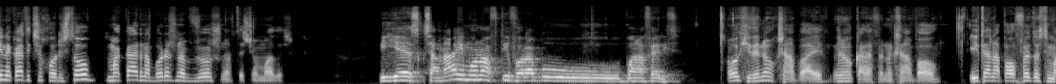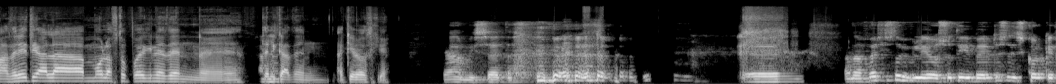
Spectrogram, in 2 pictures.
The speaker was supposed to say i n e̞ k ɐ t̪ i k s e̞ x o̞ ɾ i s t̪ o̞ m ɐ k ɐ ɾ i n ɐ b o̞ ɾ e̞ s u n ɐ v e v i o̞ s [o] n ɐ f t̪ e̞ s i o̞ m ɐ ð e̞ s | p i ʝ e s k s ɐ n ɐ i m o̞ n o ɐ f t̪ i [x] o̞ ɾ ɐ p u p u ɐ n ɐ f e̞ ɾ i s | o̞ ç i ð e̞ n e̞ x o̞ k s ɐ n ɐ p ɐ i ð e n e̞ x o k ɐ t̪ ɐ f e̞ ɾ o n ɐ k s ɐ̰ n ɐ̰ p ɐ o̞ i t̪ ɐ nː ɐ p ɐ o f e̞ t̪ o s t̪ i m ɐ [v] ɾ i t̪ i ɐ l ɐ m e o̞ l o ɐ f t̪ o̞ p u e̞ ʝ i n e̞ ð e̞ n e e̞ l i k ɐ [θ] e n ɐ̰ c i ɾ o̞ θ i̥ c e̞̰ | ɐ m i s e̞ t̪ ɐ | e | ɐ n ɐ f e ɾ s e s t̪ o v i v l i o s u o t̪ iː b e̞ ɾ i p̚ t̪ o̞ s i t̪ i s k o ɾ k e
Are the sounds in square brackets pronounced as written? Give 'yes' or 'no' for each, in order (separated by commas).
no, no, no, no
